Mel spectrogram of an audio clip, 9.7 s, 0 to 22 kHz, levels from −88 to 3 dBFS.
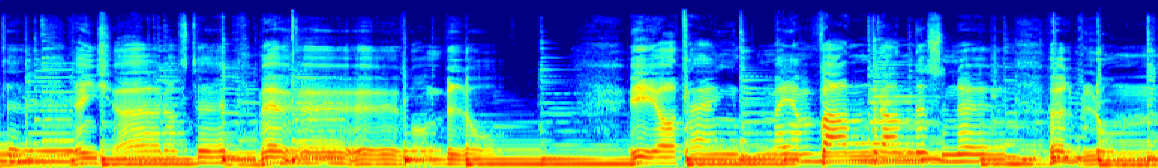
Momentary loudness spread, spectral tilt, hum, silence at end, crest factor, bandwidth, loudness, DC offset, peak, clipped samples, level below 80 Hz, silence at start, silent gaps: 2 LU; -8 dB/octave; none; 0 s; 14 dB; 14 kHz; -15 LUFS; 0.7%; 0 dBFS; under 0.1%; -42 dBFS; 0 s; none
